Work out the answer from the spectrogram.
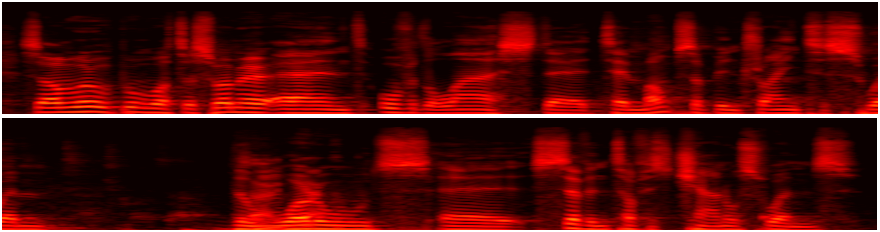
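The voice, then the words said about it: Australian accent. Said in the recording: “I'm an open water swimmer from here in Perth, WA ... I can tell by the accent.”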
